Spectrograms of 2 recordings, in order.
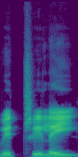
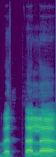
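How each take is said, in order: First: A full form with an r sound and a final ai. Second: A reduced form with a double t and a final a. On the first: This is the proper, pure form of the word. The speaker calls it right. "உண்மையானது அது வந்து வெற்றிலை" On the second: This is how people say it in everyday speech. The speaker calls it wrong. "அப்படின்னு நம்ம வாயில சொல்றோம்"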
